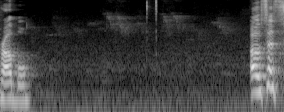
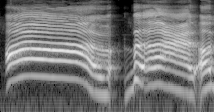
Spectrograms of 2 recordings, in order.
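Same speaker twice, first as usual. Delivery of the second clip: frustrated cry; 7 semitones higher, 7 dB louder, much slower than usual. Real, not acted. Misses goal by one.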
